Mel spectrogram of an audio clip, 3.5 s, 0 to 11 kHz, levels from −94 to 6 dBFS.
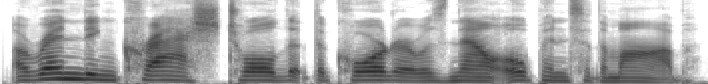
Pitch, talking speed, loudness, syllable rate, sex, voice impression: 155 Hz, 220 wpm, -20 LUFS, 5.0 syllables/s, female, feminine, adult-like, tensed, powerful, clear, nasal, intellectual, calm, lively, sharp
